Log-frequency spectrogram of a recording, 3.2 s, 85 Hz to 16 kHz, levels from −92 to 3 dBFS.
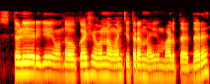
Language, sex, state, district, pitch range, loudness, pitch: Kannada, male, Karnataka, Bijapur, 135-155 Hz, -17 LUFS, 140 Hz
